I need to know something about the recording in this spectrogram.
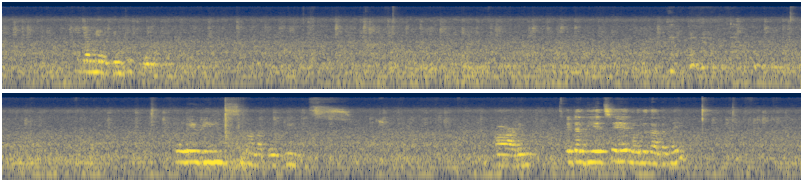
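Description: A woman speaks close by, now and then.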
